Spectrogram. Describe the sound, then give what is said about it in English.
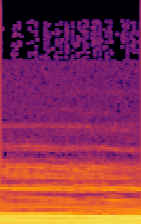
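A voice imitates the howl of a Wendigo: one loud, sustained mid-pitched wail, rich and buzzy, holding steady and sagging slightly in pitch, with no talking over it. “Do you mean what did the Wendigo sound like?”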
